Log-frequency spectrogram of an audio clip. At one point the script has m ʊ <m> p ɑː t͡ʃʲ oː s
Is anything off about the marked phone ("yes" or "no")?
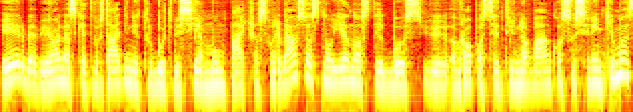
no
